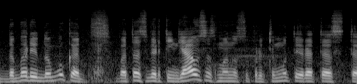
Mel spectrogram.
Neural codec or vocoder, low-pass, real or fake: none; 14.4 kHz; real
